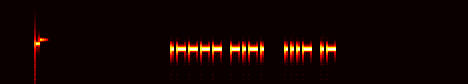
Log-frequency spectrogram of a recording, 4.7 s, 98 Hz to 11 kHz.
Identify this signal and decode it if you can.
Morse code, heard as a keyed tone, about 40 wpm, 700 Hz. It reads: 1C VA
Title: Field Day Exchanges Encore - 40wpm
